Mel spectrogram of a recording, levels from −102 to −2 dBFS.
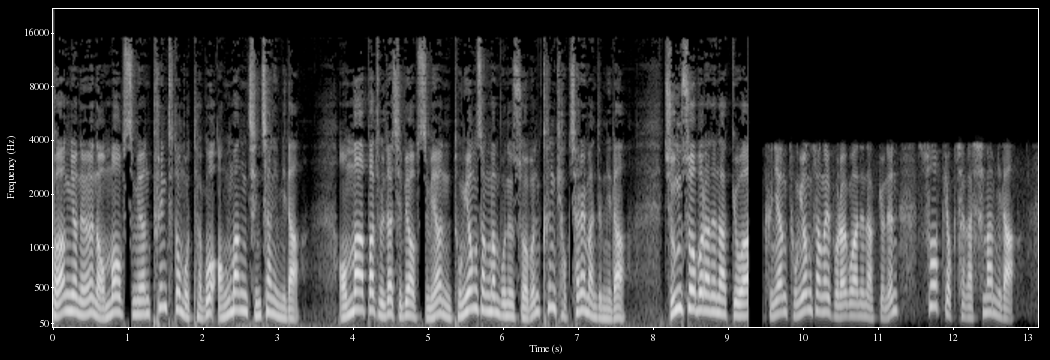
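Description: At 9.26 s the recording likely switched its input to a poorer device, such as a second microphone or a headset's call profile, and it stays there until the end of this speech clip. The switch leaves a gap of 200 ms, then the sound comes back dull and boxy. Nothing above 3.8 kHz gets through, a faint new background noise sits about 45 dB below the signal, and the loudness stays about the same.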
